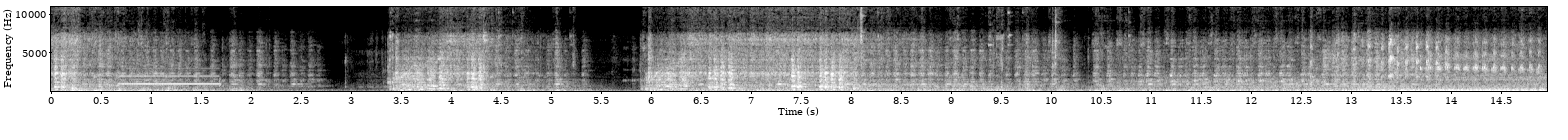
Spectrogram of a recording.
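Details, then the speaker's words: 2004 E350 gasoline bus, not run for a while, prone to hard starts: several cranking bursts broken by pauses before it catches and idles; hard start, cause unknown. "This gas bus always has hard starts. It's been a while since it was running, but let's see how she does."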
